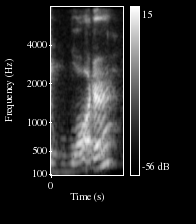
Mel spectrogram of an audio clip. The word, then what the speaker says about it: water: So, for example, even though most Americans say water, you probably still think of that middle sound as a T, even though you don't say T.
